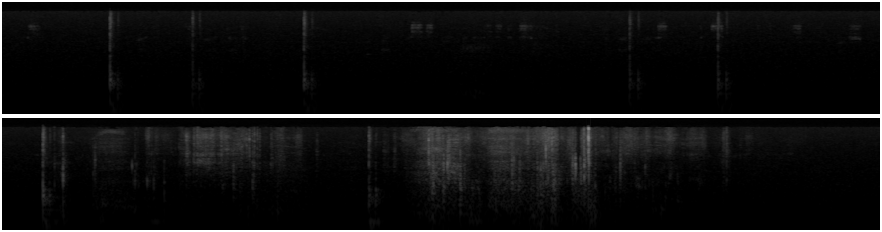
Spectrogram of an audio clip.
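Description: Paper rustling as sheets of a printed text are handled and turned, loudest about thirteen to fifteen seconds in, after a few light isolated clicks in an otherwise quiet room.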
